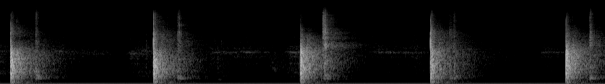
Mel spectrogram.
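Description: Rubber medicine ball thrown repeatedly against a wall: five sharp thuds at an even pace, about one every second and a half, each followed closely by a softer knock.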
